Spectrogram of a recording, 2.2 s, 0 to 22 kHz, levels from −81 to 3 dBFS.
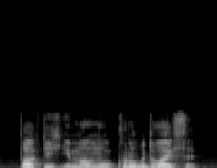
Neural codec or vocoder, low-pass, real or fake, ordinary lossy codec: codec, 16 kHz, 2 kbps, FunCodec, trained on LibriTTS, 25 frames a second; 7.2 kHz; fake; none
